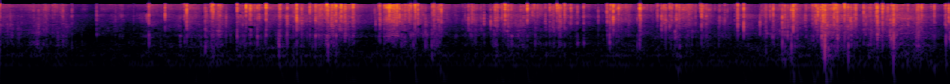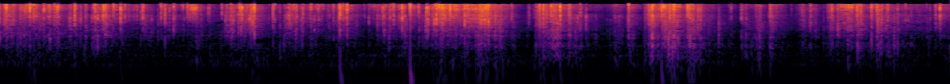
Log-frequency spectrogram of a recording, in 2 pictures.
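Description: Foil wrapper of a baseball card pack crinkling and crackling as it is torn open by hand and the cards are pulled out.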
